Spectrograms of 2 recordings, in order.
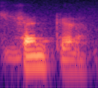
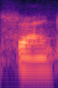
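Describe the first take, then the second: First: The name is said with German sounds, two syllables. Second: The name is said as one English syllable. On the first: "In German it's Schenke" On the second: "we pronounce it Shank"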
